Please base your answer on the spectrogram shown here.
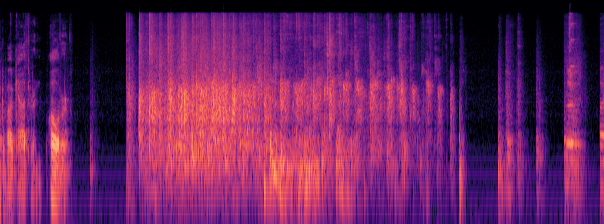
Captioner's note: applause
